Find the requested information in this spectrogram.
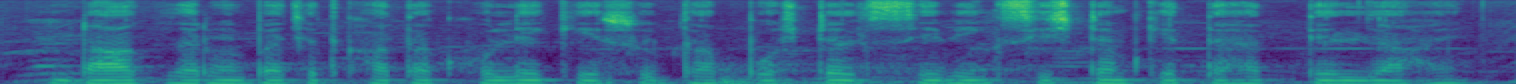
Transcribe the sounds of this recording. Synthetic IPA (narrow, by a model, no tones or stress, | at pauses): ɖaːkɡʱəɾmẽbət͡ʃət̪kʰaːt̪akʰoːlekesʊbɪd̪ʱapoːsʈəlseːʋɪ̃ŋɡsɪsʈəmket̪ɛɦɛt̪̚ːeld͡ʒaːɦɛː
